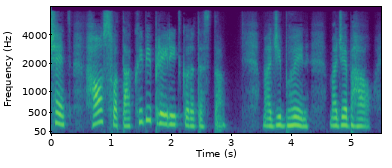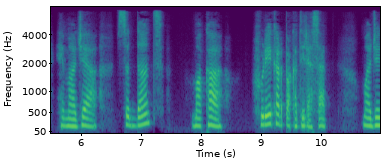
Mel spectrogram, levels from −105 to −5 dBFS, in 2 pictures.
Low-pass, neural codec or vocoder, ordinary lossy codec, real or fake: 7.2 kHz; codec, 16 kHz, 0.5 kbps, X-Codec, WavLM features, trained on Multilingual LibriSpeech; MP3, 48 kbps; fake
